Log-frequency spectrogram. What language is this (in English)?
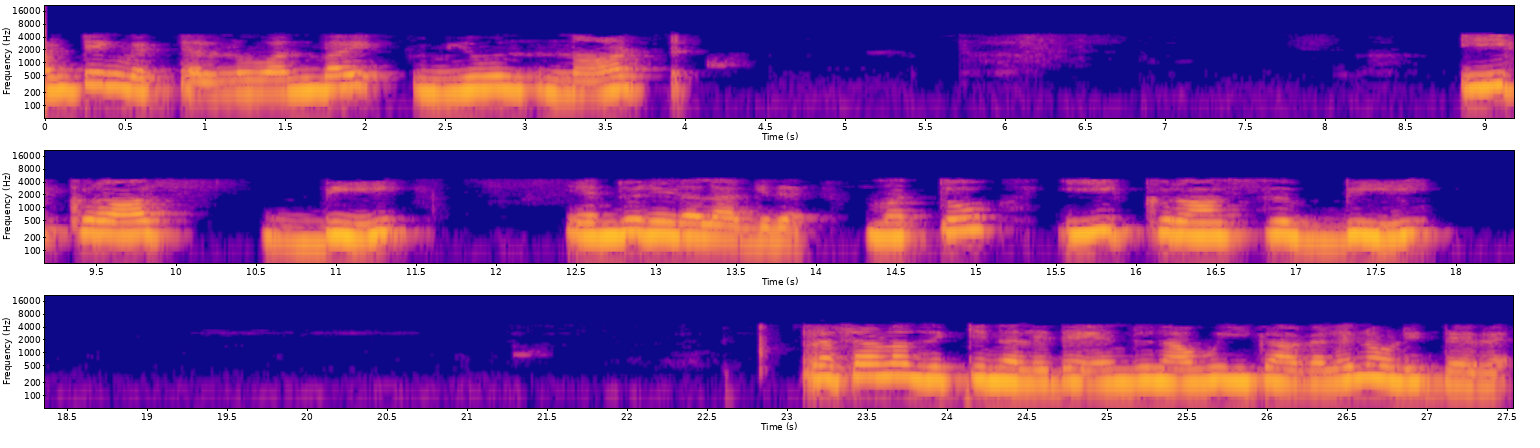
Kannada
